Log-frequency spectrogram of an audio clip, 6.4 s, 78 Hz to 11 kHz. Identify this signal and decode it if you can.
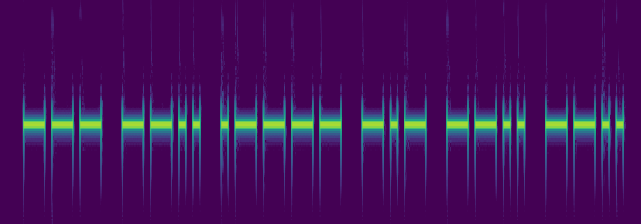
Morse code, heard as a keyed tone, about 17 wpm, 700 Hz. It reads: OZ1KZZ
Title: DXCC-100 Call Signs - 6 Characters - Repeated 2x - 17wpm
